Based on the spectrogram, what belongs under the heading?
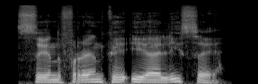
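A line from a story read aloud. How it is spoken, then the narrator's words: Sad mumble. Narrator (Russian): печально пробормотал Ремус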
